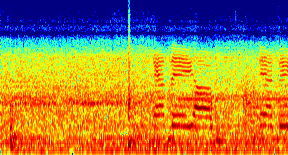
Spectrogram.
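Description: Hydraulic excavator's diesel engine running steadily over the rush of river rapids, with a single sharp knock about two seconds in as the bucket sets a large rock into the river.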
